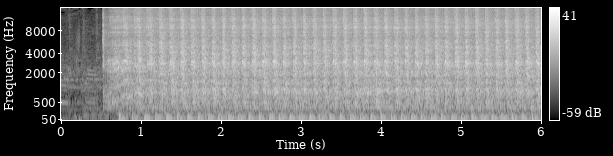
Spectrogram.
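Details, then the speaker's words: 1975 Honda CB200T, start attempt after fitting new fuel filters, choke down: starter cranks steadily at about four turns a second with no firing at all; float bowls dry, no fuel reaching the carburettors. "And we are absolutely dry. Okay. So, there's no gas going there."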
